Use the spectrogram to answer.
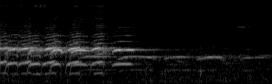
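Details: Displaying male Greater Birds-of-Paradise, dancing frenetically with females nearby, give a burst of rapid, harsh harmonic notes for about a second and a half, fading into a softer thin whistle and quiet background.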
